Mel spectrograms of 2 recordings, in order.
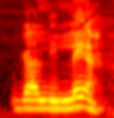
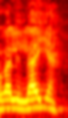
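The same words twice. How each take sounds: First: "Galilea" with a clear E before the final A; stressed LE in Galilea, no "ay" sound; AI read as E. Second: "Galilaya" with an "ay" glide before the final A; AI read as written. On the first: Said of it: "aquí la pronunciación es como una E". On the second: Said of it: "y no Galilaya". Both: Shown as a demonstration.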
